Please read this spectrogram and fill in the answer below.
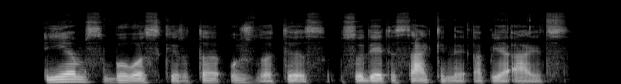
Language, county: Lithuanian, Šiauliai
